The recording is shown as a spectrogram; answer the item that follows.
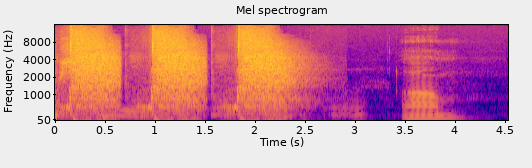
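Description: Whip lash sound effect: three broad, hissing lashes in quick succession, each about half a second long, followed by a short voiced harmonic sound.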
